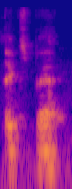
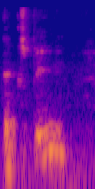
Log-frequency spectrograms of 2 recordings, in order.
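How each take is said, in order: First: It is said with an Italian pronunciation. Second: It is said with an English pronunciation.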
